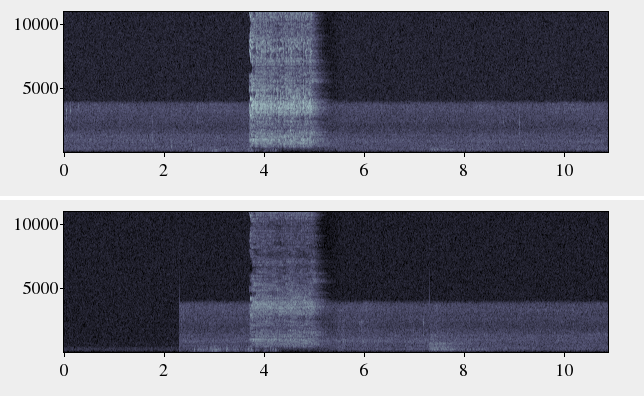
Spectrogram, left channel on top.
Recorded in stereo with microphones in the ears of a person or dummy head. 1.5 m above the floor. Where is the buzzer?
40° left (ahead or behind), 1.2 m.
